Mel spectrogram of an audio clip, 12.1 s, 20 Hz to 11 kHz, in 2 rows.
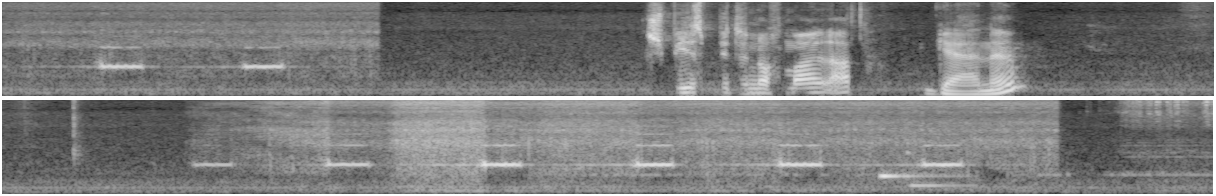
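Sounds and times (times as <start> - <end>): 
speech: 3.2 - 5.2
truck reversing alarm beeps: 7.0 - 11.4.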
